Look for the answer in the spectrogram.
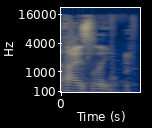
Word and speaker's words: Eisley: I hope I'm pronouncing this right, or Eisley, Mos Eisley, and Mos Espa, right? – Espa and Eisley.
